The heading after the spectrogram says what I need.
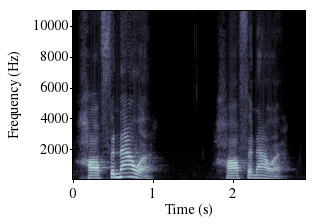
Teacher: the n from an pushes to our and we say nowa nowa so and so if i say it again we say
